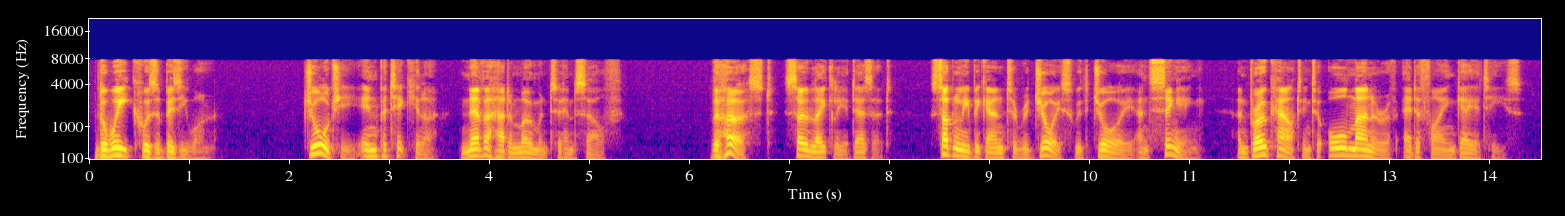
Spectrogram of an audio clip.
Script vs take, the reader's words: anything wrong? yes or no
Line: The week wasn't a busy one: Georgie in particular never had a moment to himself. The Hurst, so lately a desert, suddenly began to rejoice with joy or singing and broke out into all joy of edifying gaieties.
yes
